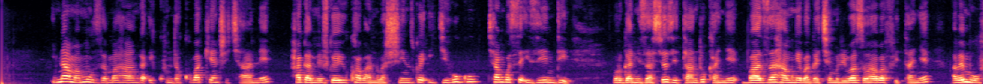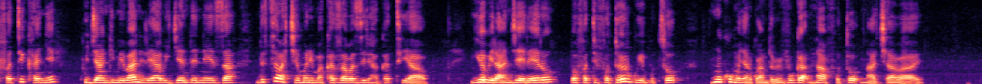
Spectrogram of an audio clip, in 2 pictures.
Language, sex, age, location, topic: Kinyarwanda, female, 18-24, Kigali, health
